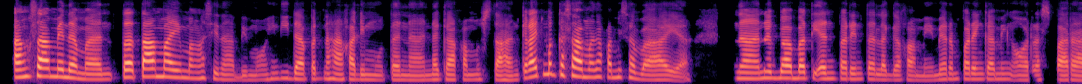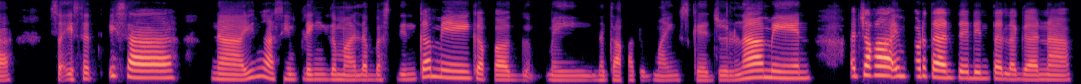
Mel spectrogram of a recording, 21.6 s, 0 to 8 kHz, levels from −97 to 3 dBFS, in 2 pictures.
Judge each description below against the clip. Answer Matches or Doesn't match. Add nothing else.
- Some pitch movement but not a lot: Doesn't match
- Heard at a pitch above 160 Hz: Matches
